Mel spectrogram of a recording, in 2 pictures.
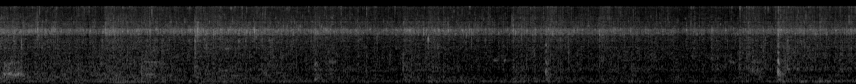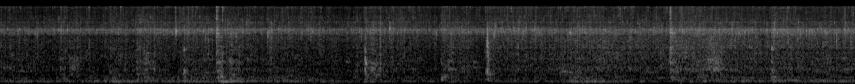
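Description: Prawns fry steadily in a covered pan on low heat, giving a continuous close bright sizzle with small crackles and pops throughout, no voices.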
